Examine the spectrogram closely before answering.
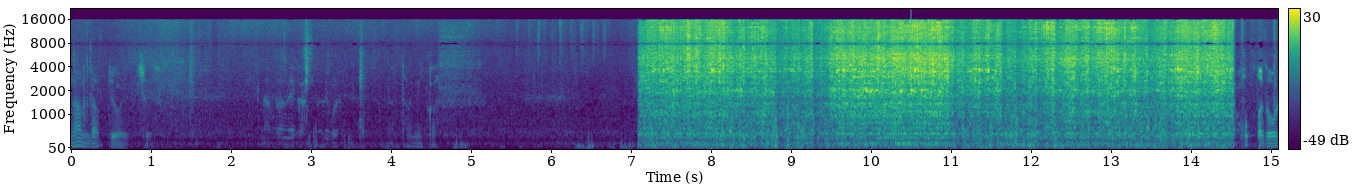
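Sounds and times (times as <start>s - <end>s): spreader machine grinding noise: 7.1s - 14.6s.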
